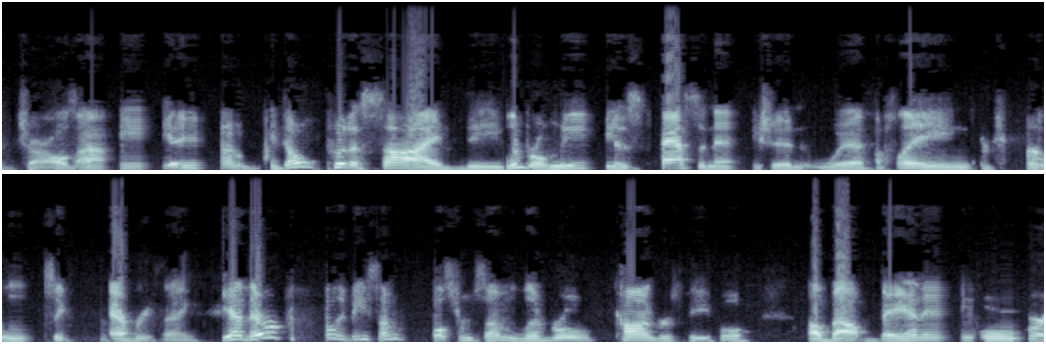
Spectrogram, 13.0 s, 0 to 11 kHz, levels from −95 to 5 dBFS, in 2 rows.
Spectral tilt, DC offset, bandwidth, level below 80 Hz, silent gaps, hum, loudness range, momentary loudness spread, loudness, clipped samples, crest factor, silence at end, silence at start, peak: -6 dB/octave; under 0.1%; 11 kHz; -54 dBFS; none; none; 4 LU; 12 LU; -15 LUFS; 0.2%; 14 dB; 0 s; 0 s; 0 dBFS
